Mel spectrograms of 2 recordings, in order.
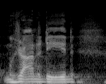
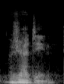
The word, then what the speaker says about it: Mujahideen: Rambo is trying to convince the Mujahideen, which I just mispronounced, but whatever. – Mujahideen? – Mujahideen, yeah.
